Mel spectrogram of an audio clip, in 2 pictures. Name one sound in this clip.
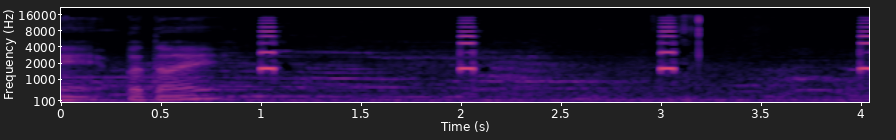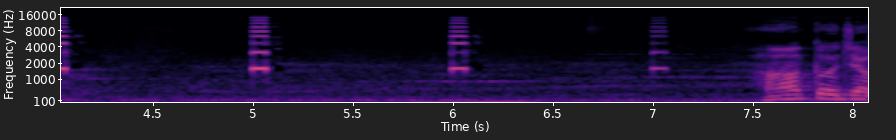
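A timer beeps once every second, counting down.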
